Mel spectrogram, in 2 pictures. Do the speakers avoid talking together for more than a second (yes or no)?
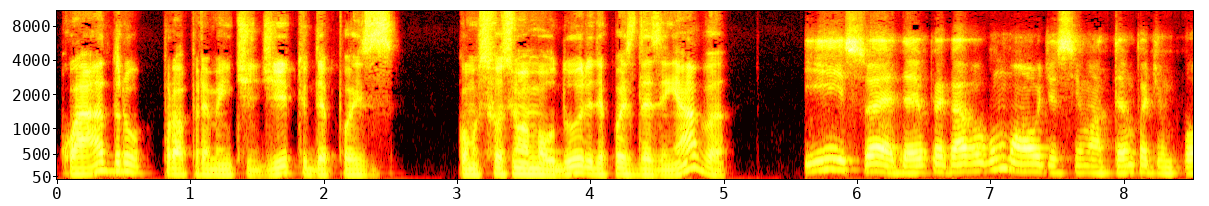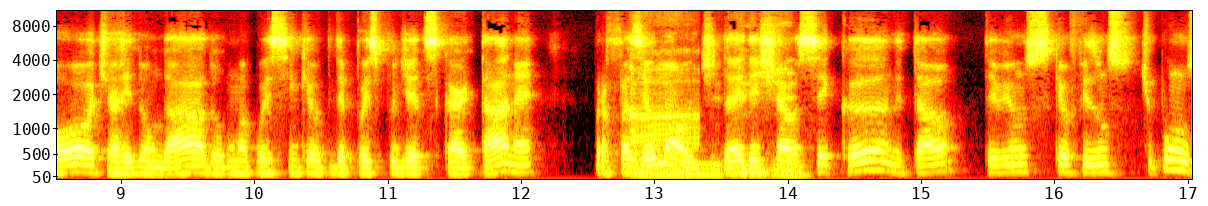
no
